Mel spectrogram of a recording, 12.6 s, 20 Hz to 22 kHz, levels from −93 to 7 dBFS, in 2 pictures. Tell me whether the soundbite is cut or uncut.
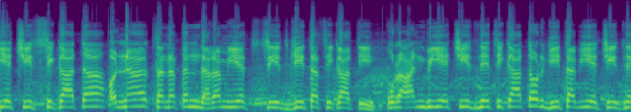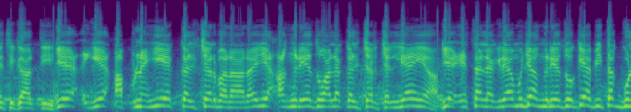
cut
